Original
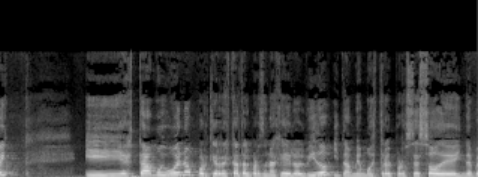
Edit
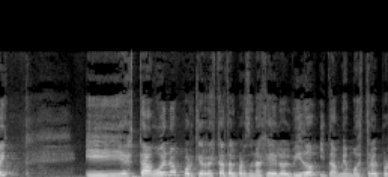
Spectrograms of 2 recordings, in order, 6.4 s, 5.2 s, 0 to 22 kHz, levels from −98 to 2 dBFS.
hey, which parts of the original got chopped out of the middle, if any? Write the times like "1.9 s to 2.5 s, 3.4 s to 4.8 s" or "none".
2.0 s to 2.2 s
